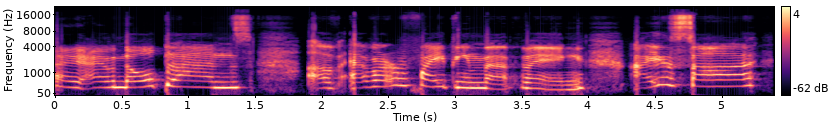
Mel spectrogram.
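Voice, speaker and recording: A woman's voice: sits high, expressive, takes it slowly, fairly bright tone, heavily acted. A woman roleplaying a flighty, carefree young woman in a fantasy game, talking in a casual, rambling way. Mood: animated storytelling. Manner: rambling, giggly, trailing hesitant phrasing.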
